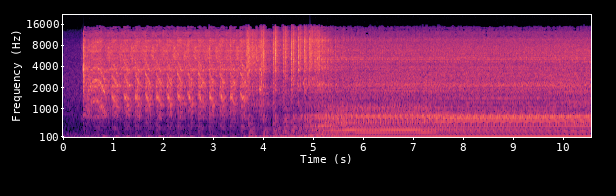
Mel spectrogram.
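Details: Budget eBay-turbo Honda Civic sleeper build (500hp target), first start after filling oil and coolant: even starter cranking about five seconds, then catches and settles into a steady smooth idle. Normal start and idle.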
